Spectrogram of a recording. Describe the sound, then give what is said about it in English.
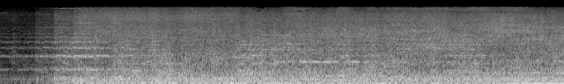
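A heavy armored train, a tank clamped inside one of its armor-plated rail carriages, lurches into motion at night, its deep, continuous rumble and metallic grinding swelling up after a brief quiet start and holding loud throughout as it gathers speed. “As a single gargantuan armored train, it begins to move forwards.”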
